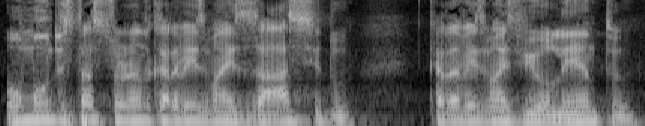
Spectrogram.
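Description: A man's voice: fairly high pitch, fairly even intonation, normal speed. A man, a pastor, preaching a sermon, telling stories and acting out the dialogue. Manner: storytelling with acted-out dialogue.

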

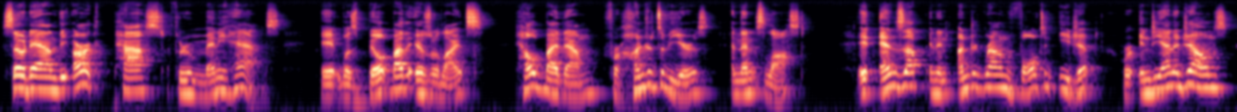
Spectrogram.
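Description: A man's voice: fairly high pitch, expressive, moderate pace, bright, forceful tone. A man co-hosting a casual legal podcast, recapping a movie plot with enthusiastic build-up. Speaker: podcast co-host, lawyer.

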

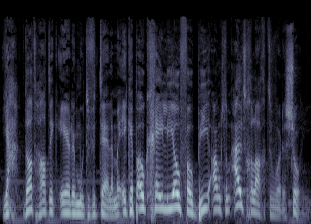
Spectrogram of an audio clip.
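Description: Animated, sarcastic male news host. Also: a little high, quick pace, faint music behind. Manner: sarcastic, mock-indignant, bursts into shouting. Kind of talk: scripted satirical news commentary.

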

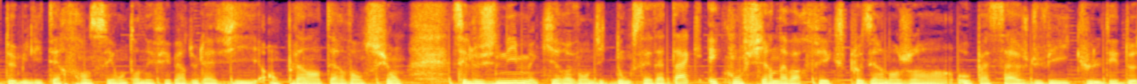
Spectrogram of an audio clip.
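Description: Man reading the news over soft music. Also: medium pitch. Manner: measured, formal. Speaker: newsreader.

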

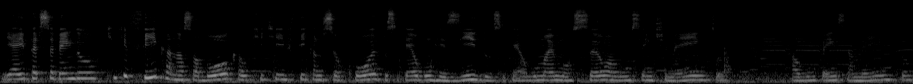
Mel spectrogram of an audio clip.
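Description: A woman teacher guiding listeners through a slow mindfulness exercise in a relaxed chat, speaking in a soothing, unhurried way. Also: medium pitch, over music. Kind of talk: guided mindfulness instruction in a casual chat.

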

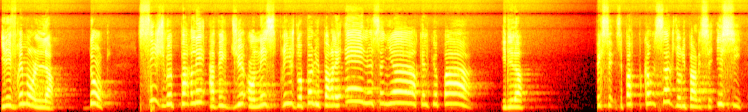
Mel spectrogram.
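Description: A man with a Québécois French accent preaches a sermon in a high, bright and sharp voice. He teaches in a chatty way and keeps checking that his listeners follow. His voice rings with a long reverb, as in a church hall. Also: normal speed. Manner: conversational teaching, often checking in with "d'accord?". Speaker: pastor.

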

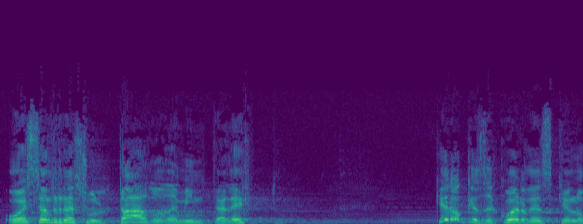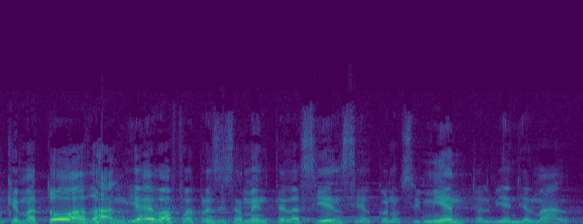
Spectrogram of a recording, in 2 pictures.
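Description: High-voiced fervent man preaching in a church. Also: normal speed. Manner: fervent preaching, swings from shouts to hushed asides. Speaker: pastor. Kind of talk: sermon. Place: church hall. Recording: hall reverb with faint music.

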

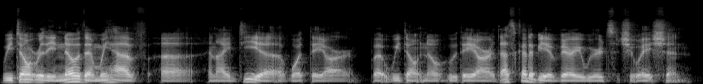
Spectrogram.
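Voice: deep voice, fairly even intonation, normal speed, gravelly, muffled recording. A podcast host in his thirties, talking in a rambling, philosophical way in casual conversation. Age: 30s. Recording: roomy with faint ambient noise.

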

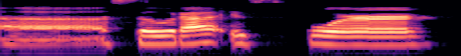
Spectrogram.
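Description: A woman's voice: on the low side, big pitch swings, very slow, creaky, phone-quality sound, faint music behind. A young woman from Sudan co-hosting a podcast, casual and hesitant, with fillers and swearing. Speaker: podcast co-host.

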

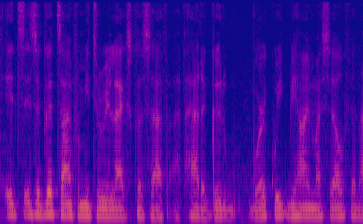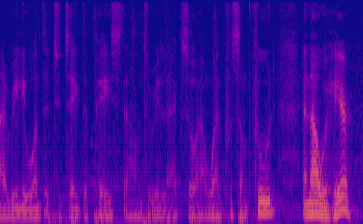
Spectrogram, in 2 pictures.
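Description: A young man from the Netherlands, a guest talking casually in an interview, relaxed and hesitant with frequent restarts. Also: on the low side, fairly quick, few pauses, soft background music.

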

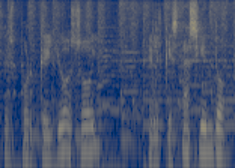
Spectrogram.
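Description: A man's voice: a little high, measured pace, music in the background. A man with a Mexican accent co-hosting a podcast in casual chat, joking and slangy. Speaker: podcast co-host.

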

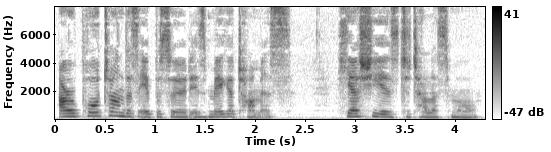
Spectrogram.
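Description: A woman's voice: on the low side, animated, a little fast, a bit bright, no echo. A woman host formally reading a scripted introduction. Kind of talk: scripted narration.

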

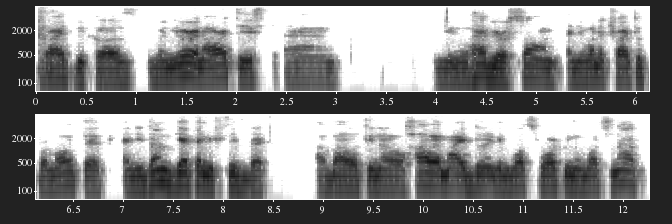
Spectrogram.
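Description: With a gravelly, somewhat mellow mid-range voice carrying a breathy edge, a startup founder from Israel responds at length as an interview guest. He hesitates often, filling his speech with fillers and restarts, and the lo-fi audio is dull with no room sound.

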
